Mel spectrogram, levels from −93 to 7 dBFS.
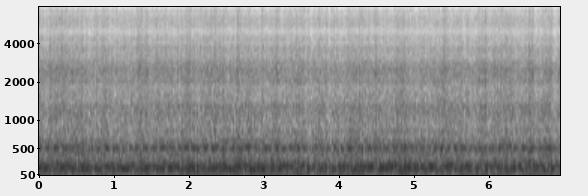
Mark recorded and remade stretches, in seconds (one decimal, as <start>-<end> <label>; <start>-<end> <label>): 0.0-0.4 recorded; 0.4-1.4 remade; 1.4-2.1 recorded; 2.1-6.3 remade; 6.3-7.0 recorded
